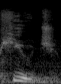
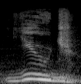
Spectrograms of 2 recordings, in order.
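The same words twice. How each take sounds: First: It is said in a plain, ordinary accent. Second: It is said in an imitated New York accent.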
